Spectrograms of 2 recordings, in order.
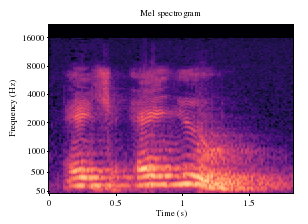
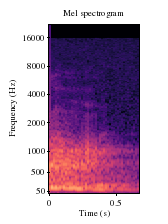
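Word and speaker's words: hau: Now, the word was mistaken by the English-speaking people as H-O-W, how. Well, we know how. H-A-U was our ha, and it's pronounced ha, kola.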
